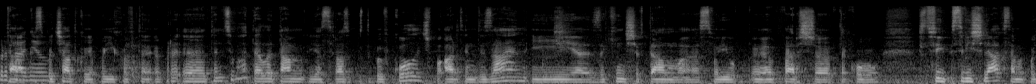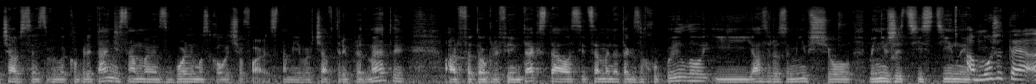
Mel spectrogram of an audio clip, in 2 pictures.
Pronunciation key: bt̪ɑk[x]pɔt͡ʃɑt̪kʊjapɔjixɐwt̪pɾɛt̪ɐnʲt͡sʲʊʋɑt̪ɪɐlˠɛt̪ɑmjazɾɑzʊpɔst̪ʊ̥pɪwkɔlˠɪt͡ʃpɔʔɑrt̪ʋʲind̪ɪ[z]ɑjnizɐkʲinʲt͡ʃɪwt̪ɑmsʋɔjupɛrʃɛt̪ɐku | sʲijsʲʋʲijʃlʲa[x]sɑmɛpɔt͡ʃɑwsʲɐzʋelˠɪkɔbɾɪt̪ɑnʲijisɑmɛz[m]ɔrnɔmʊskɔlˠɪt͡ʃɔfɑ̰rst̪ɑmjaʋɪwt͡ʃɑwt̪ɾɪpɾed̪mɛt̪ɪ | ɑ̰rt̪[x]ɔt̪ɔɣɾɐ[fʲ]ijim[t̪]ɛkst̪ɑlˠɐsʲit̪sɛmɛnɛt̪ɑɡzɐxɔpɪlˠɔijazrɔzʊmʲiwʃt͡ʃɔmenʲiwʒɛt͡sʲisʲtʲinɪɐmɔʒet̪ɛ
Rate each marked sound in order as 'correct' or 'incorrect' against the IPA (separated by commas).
incorrect, correct, correct, incorrect, incorrect, correct, correct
